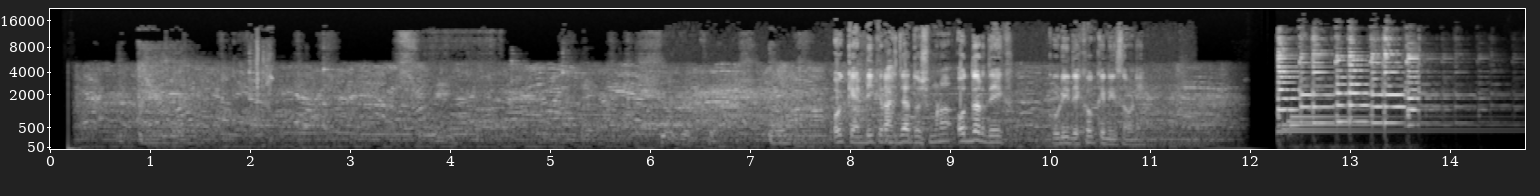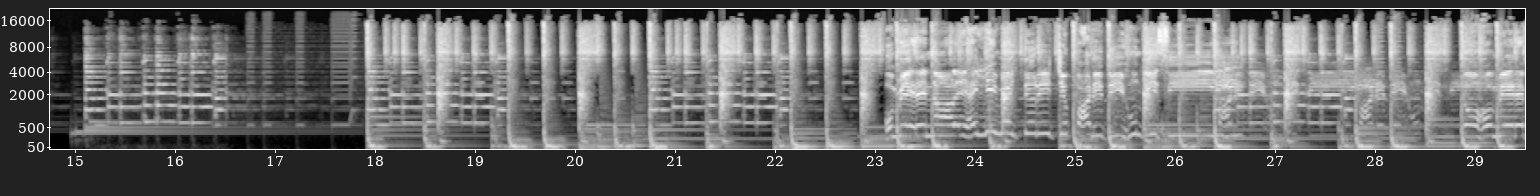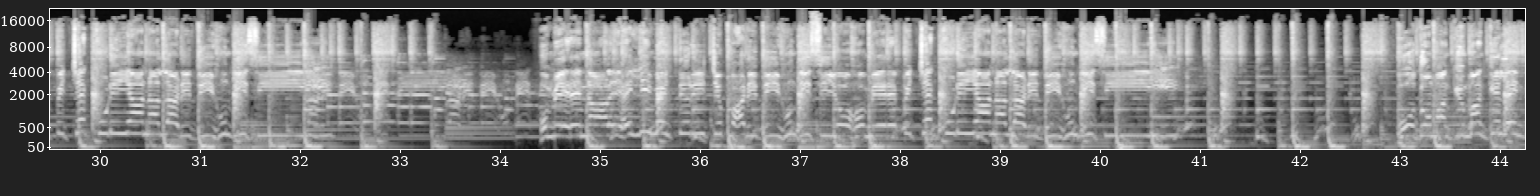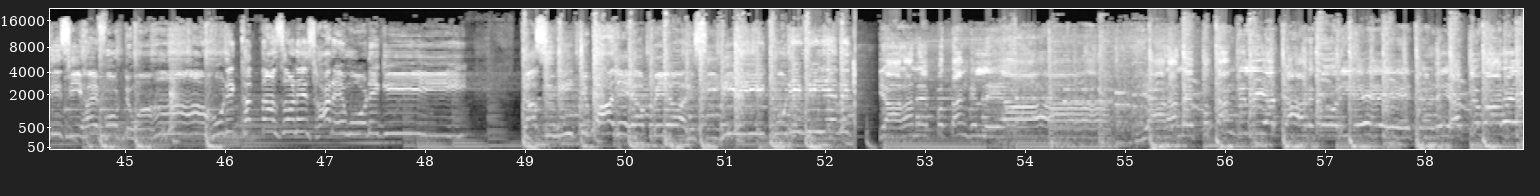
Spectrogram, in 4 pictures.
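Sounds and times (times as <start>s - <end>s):
Punjabi songs: 15.0s - 58.9s.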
